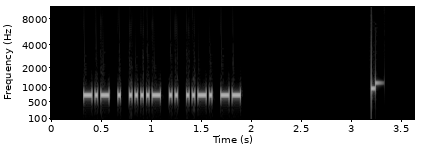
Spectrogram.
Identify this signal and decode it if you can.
Morse code, heard as a keyed tone, about 42 wpm, 700 Hz. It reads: KE4IFM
